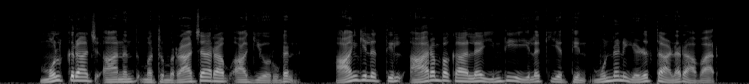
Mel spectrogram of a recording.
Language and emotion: Tamil, neutral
